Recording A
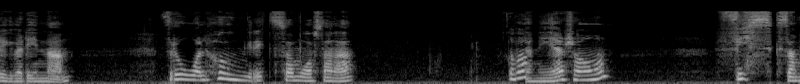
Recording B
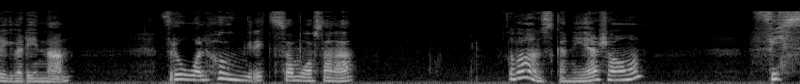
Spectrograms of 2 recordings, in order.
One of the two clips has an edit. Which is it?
A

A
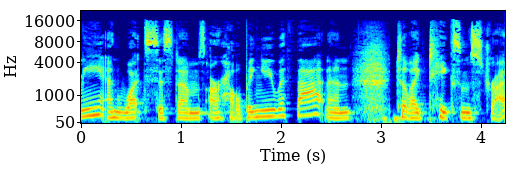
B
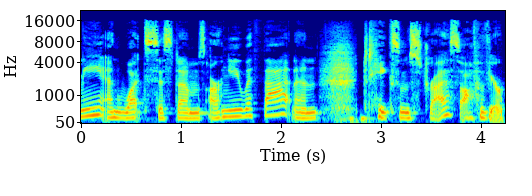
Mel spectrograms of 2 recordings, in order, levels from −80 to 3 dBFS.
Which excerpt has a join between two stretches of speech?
B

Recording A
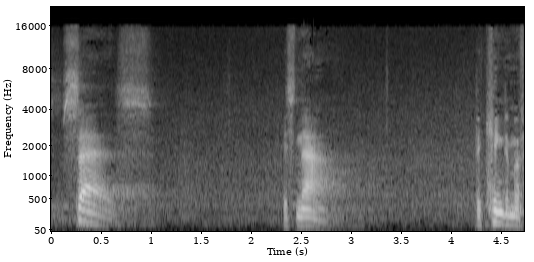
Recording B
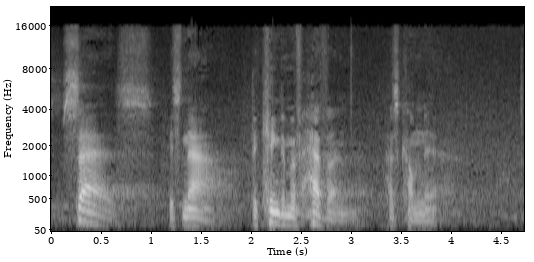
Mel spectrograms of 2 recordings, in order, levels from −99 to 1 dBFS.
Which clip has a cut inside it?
B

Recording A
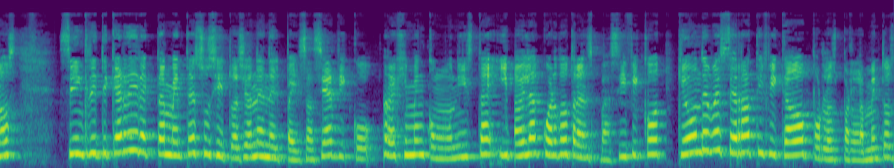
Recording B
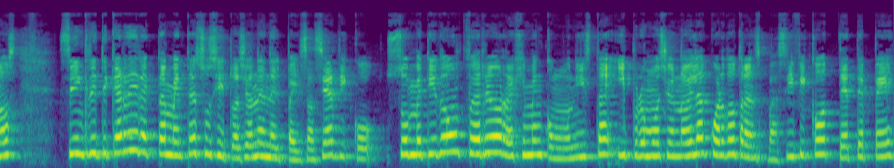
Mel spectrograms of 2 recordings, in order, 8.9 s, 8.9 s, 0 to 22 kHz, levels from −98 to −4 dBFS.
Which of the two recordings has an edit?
A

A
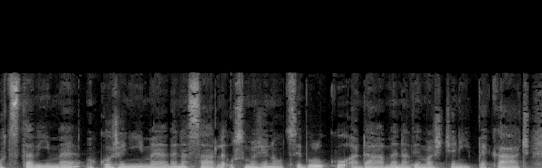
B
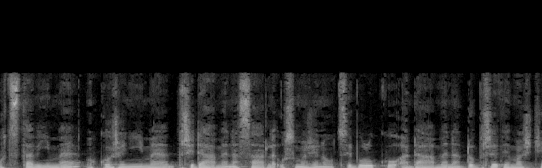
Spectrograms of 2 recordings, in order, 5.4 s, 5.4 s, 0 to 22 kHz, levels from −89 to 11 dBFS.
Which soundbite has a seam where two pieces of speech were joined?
A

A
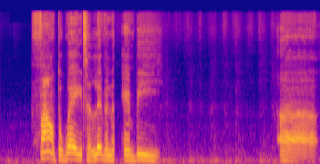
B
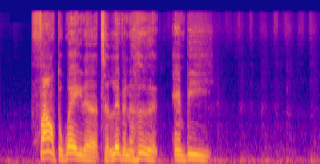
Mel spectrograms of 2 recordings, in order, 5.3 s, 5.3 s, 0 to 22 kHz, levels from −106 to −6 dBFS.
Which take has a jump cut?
A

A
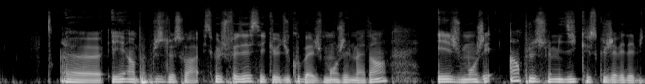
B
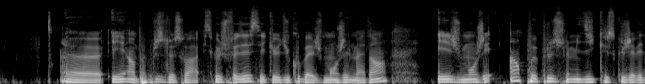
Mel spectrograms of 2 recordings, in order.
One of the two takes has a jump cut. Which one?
A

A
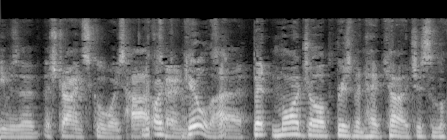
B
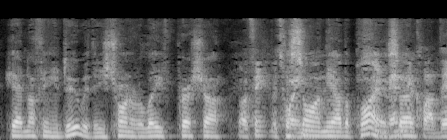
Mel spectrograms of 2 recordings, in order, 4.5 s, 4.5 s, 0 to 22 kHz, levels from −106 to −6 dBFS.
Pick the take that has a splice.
A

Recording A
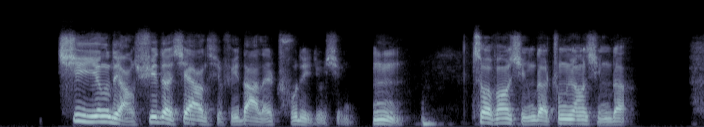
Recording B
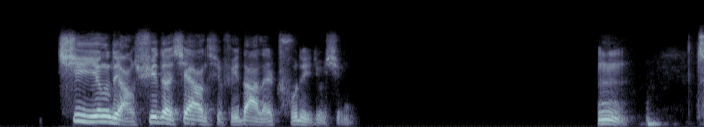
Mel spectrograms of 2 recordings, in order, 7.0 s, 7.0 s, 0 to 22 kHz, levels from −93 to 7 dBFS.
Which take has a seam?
A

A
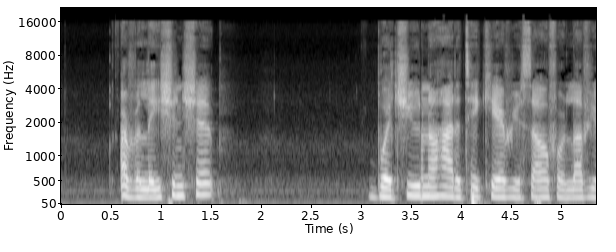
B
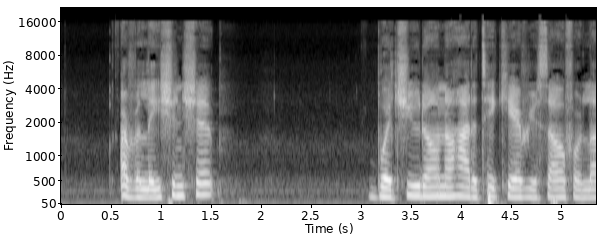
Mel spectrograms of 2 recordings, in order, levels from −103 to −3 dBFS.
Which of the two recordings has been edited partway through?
A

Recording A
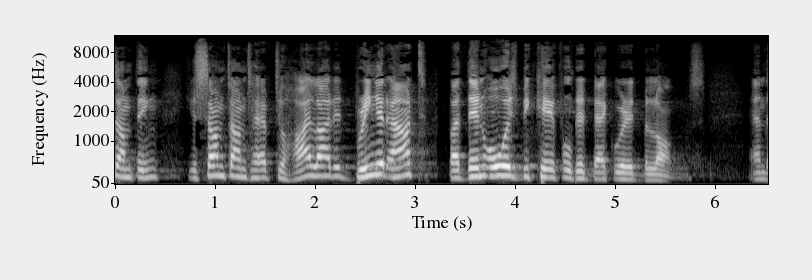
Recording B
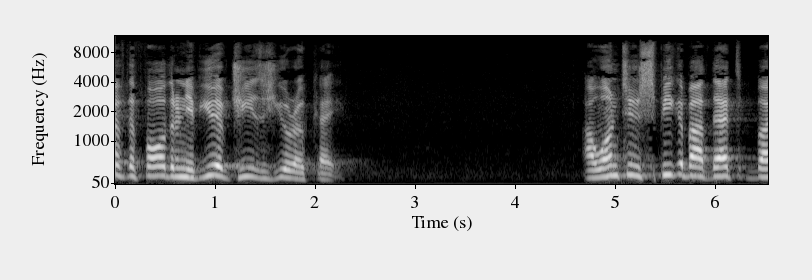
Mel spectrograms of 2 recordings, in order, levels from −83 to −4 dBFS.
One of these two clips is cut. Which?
A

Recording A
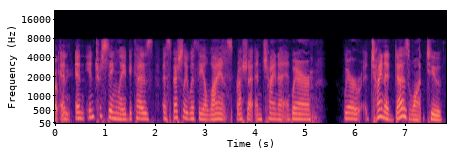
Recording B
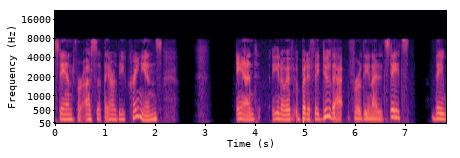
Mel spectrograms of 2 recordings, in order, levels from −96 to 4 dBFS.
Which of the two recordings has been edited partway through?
A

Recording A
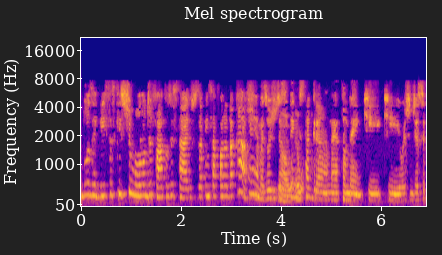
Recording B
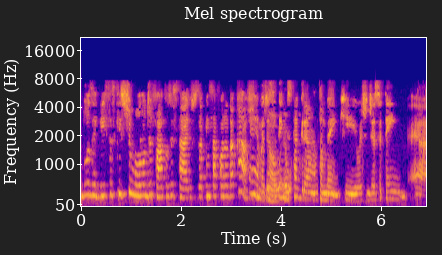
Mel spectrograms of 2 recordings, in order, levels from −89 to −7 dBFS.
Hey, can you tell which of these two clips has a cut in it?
B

